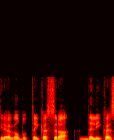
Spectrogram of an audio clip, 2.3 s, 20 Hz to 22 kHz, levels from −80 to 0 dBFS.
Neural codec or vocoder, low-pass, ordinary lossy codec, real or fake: codec, 16 kHz in and 24 kHz out, 0.9 kbps, LongCat-Audio-Codec, fine tuned four codebook decoder; 9.9 kHz; MP3, 48 kbps; fake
